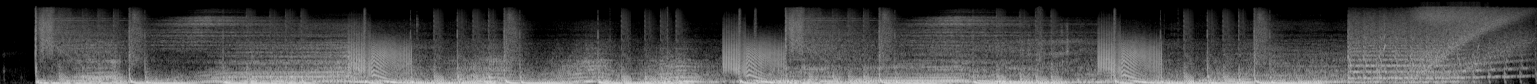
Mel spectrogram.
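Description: A Polaris RZR 4 Turbo side-by-side revs hard while driving, its turbo engine rising and falling through repeated accelerations and gear changes, loud and close throughout, with a whooshing surge near the end.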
